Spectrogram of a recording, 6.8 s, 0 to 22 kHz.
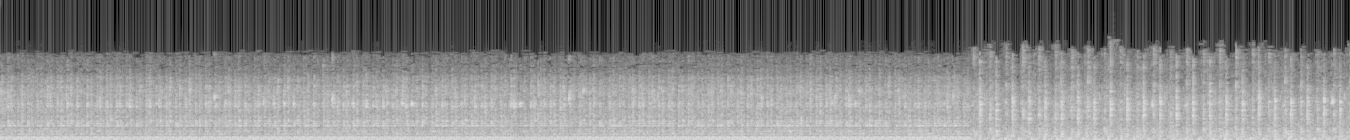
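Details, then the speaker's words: T80 air compressor on an engine, running loaded: a high-pitched squeak plus a fast, uneven rattle about four a second. It still makes air and pops off, and the rattle stops when unloaded. A worn eccentric bearing is knocking inside. "you can hear the squeaking in the background that's that's the compressor doing that along with most of the rattle in here here but the high pit squeak is diing it's still producing air and here is popping off so still doing it job but it's not long for the world the way it is"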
